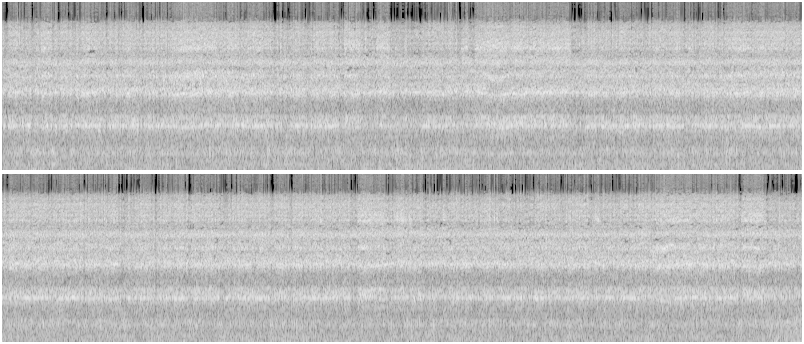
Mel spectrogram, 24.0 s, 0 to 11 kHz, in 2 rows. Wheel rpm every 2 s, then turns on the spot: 230, 230, 230, 230, 230, 230, 230, 230, 230, 230, 230, 230.
none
